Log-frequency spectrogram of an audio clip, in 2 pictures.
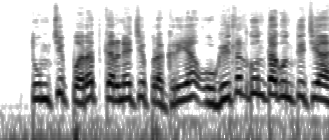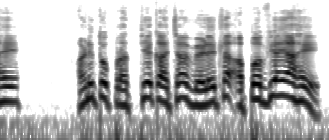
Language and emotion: Marathi, angry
